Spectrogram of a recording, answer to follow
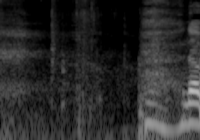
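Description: A short breathy exhale, then near quiet, then a man's voice starting to speak near the end.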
